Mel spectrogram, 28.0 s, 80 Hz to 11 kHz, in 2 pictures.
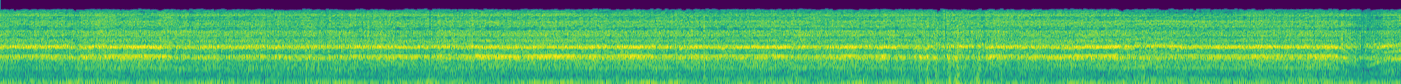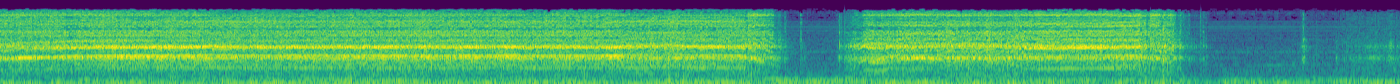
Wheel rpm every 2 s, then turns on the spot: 160, 160, 160, 160, 160, 160, 150, 150, 160, 160, 130, 110, 130, 10.
26-28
